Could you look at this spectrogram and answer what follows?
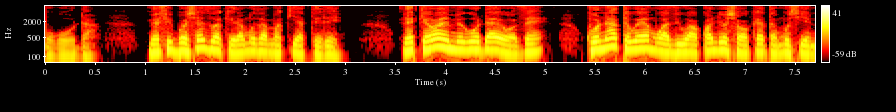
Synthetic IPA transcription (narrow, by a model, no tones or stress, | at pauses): oɣoːda | mɛfibɔɕɛðwakeɾamoðamakiateɾe | ɾɛkɛɔemeɣoːdajɔðɛ | kuonatewɛmwaðiwakwaneoɕɔːkɛtɛmoɕien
